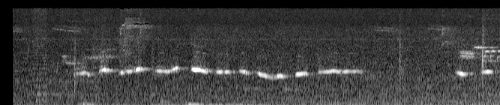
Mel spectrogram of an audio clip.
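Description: A man whistling a slow, wandering tune through pursed lips. He stops for about a second near the end, then starts again. A dull low thump comes about two and a half seconds in.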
